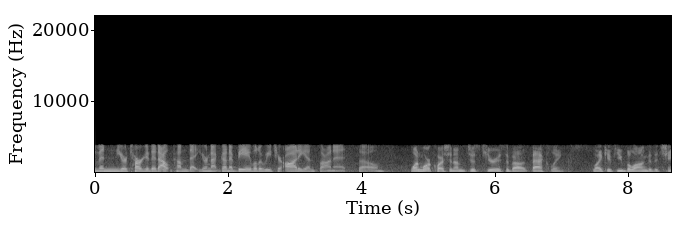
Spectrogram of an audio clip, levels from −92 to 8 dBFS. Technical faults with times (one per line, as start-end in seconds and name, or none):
3.88-3.96 comfort noise in place of the background
4.48-4.74 comfort noise in place of the background
7.16-7.48 comfort noise in place of the background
